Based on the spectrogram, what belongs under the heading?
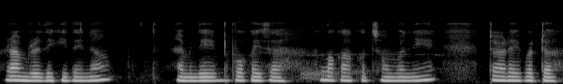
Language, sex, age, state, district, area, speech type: Nepali, female, 30-45, West Bengal, Darjeeling, rural, spontaneous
